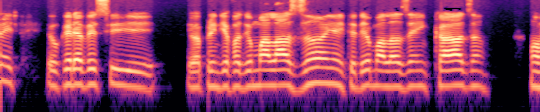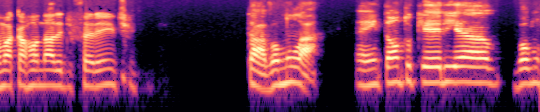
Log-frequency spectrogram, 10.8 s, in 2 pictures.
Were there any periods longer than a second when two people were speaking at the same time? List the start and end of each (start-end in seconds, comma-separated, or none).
none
